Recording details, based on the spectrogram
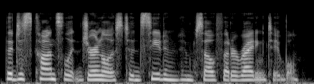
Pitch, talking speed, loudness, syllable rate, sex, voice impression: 215 Hz, 190 wpm, -16 LUFS, 6.9 syllables/s, female, feminine, slightly young, tensed, fluent, intellectual, friendly, unique, slightly sharp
